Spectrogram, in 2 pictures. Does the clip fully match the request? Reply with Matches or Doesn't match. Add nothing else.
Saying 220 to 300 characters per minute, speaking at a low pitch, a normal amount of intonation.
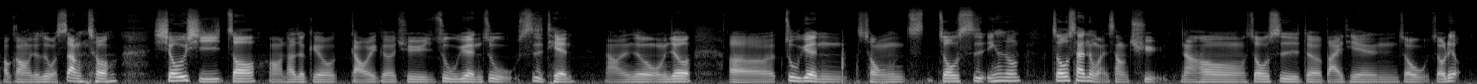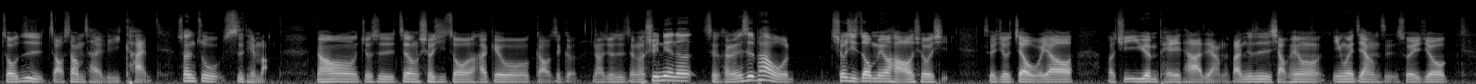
Matches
